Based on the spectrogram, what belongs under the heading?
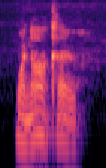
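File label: "guanaco" British English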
